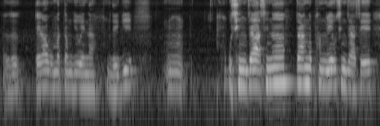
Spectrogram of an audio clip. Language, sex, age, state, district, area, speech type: Manipuri, female, 30-45, Manipur, Imphal West, urban, spontaneous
